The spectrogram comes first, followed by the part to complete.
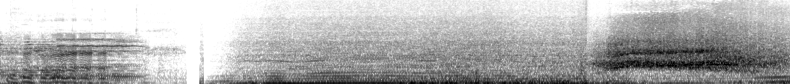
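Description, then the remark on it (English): A cargo truck transporting nuclear waste through town rumbles steadily after a brief tonal whine, then a loud, harsh skid of tires as it brakes hard and pulls over to a stop. “Pull over! I'm hijacking this truck!”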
